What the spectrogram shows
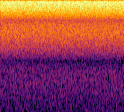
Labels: {"label": "ambient", "recorder": "HydroMoth"}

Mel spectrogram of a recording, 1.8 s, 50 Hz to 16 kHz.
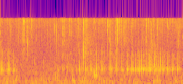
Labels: {"label": "biophony, rattle response", "recorder": "SoundTrap 500"}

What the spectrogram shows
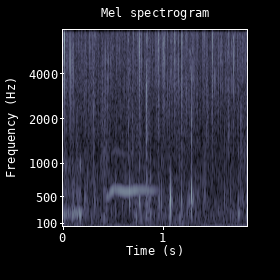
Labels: {"label": "biophony", "recorder": "SoundTrap 300"}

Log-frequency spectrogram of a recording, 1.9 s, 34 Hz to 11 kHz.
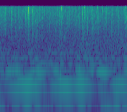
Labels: {"label": "biophony, midshipman", "recorder": "SoundTrap 500"}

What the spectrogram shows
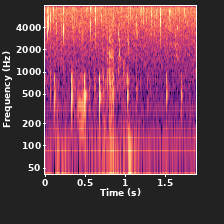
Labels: {"label": "biophony, knock croak", "recorder": "SoundTrap 300"}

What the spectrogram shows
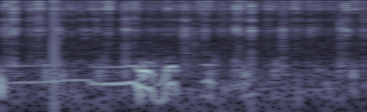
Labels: {"label": "biophony, cascading saw", "recorder": "HydroMoth"}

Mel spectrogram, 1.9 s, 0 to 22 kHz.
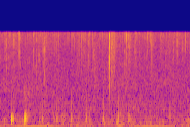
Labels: {"label": "biophony, pulse", "recorder": "SoundTrap 500"}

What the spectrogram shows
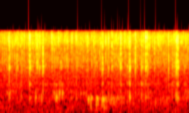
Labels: {"label": "ambient", "recorder": "HydroMoth"}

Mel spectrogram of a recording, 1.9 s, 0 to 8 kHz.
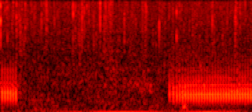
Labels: {"label": "biophony, croak", "recorder": "SoundTrap 500"}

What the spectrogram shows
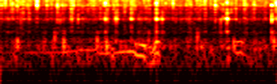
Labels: {"label": "biophony, cascading saw", "recorder": "HydroMoth"}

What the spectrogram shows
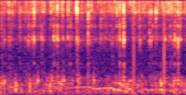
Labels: {"label": "biophony, cascading saw", "recorder": "HydroMoth"}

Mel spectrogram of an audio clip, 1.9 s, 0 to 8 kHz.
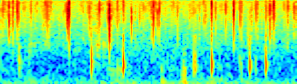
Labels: {"label": "biophony, knock croak", "recorder": "SoundTrap 300"}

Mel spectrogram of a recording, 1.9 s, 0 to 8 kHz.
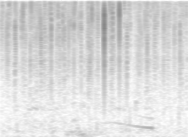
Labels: {"label": "biophony, cascading saw", "recorder": "SoundTrap 600 or HydroMoth"}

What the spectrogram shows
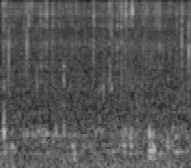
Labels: {"label": "ambient", "recorder": "HydroMoth"}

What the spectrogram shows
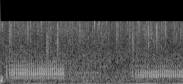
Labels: {"label": "biophony, croak", "recorder": "SoundTrap 500"}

